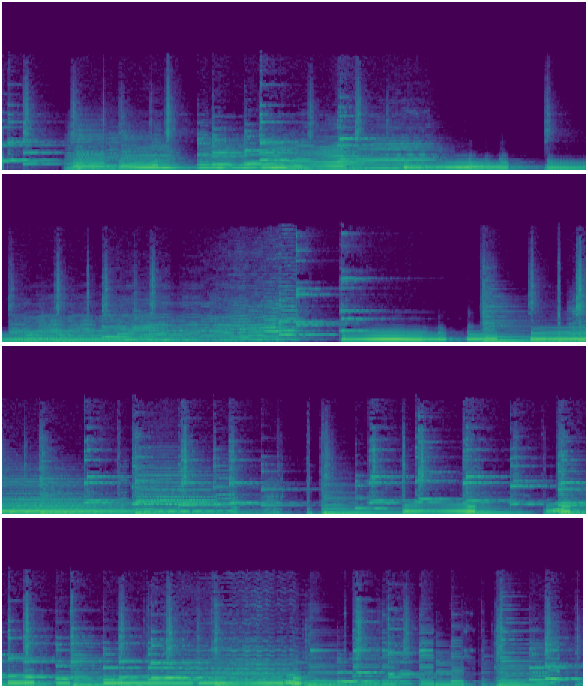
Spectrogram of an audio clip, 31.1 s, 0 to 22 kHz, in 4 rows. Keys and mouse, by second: 1.4 right click, 7.9 middle click, 9.8 right click, 11.3 middle click, 14.4 middle click, 19.3 middle click, 23.0 middle click, 25.1 middle click, 26.4 middle click, 27.8 middle click.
